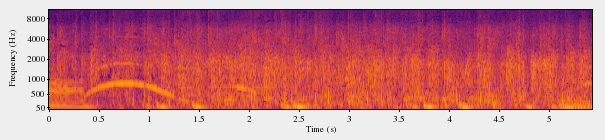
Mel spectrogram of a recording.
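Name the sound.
audience applause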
